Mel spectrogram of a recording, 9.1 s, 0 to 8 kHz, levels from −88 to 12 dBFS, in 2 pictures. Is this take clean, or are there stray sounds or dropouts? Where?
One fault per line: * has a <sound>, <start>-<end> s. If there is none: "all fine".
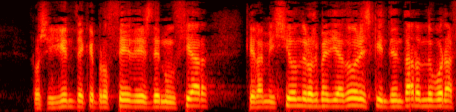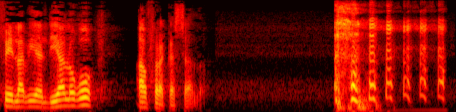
* has a laugh, 7.9-9.0 s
